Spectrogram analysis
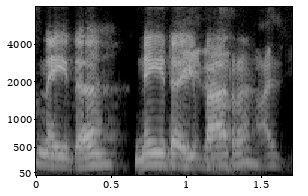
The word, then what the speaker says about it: Neida Ibarra: So it's pronounced Neida Ibarra.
